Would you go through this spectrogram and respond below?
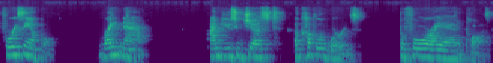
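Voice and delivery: "right now" set apart by short pauses; short phrases, each followed by a brief pause; micro pauses. Shown as a demonstration. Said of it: "short sentences with little micro pauses".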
